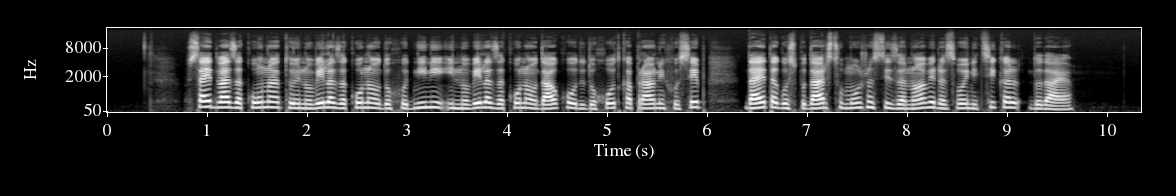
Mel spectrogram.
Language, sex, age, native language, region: Slovenian, female, 30-49, Slovenian, Central Slovenia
